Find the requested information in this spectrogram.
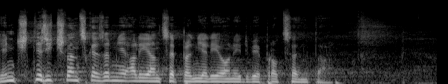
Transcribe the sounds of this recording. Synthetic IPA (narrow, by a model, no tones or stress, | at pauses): jɛnt͡ʃt̪ɪr̝ɪt͡ʃlɛnskɛːzɛmɲɛalɪant͡sɛpl̩ɲɛlɪonɪdvjɛpɾo̞t͡sɛnt̪a̰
